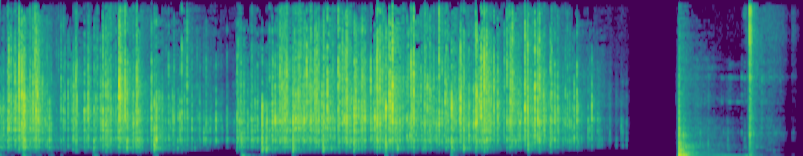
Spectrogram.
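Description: A medium glass jar with a bamboo lid, partly filled with white milk or powder, is held in both hands, shaken and tapped with fingertips. About six seconds of dense, bright crackling and rustling give way to a brief silence. Then one loud knock with a short low ring and a second softer tap follow.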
